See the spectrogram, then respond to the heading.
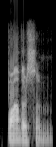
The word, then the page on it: bothersome: American English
